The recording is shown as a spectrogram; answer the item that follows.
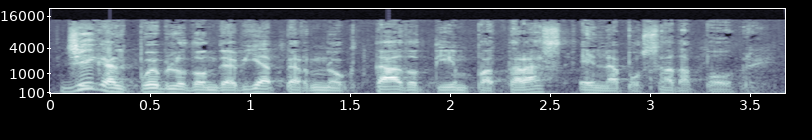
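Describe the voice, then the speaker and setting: In a husky, low-sitting voice, a man narrates a scripted children's story, dramatic and addressing young listeners directly. His delivery is animated and brisk.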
